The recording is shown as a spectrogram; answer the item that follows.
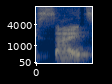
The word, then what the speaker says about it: Seitz: Hank Seitz. Is that Seitz? Is that how you pronounce that?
